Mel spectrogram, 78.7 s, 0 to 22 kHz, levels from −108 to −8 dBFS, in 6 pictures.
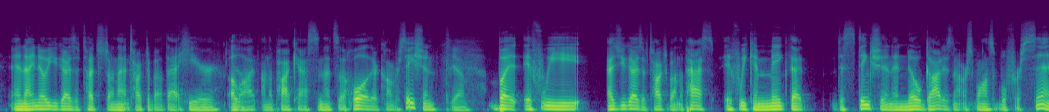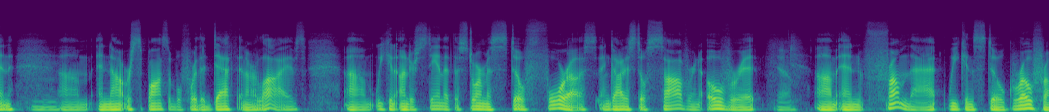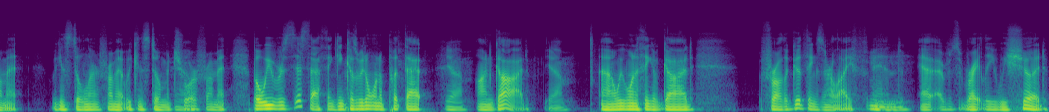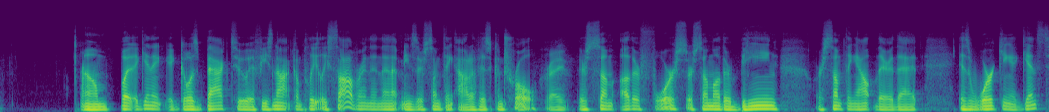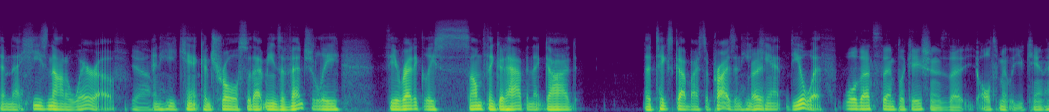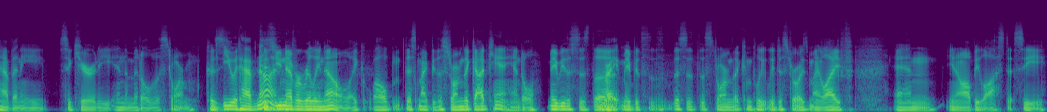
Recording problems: muffled; very; fading above 2 kHz

